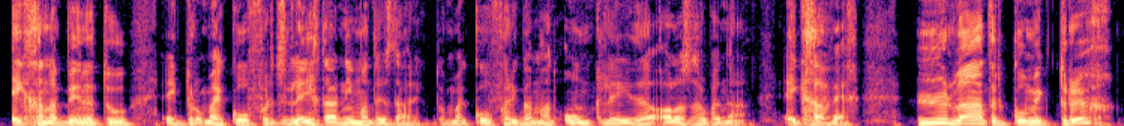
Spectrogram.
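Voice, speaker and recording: A man spinning an animated story in loose, slangy casual chat. His voice sits at an ordinary pitch. It is recorded close and dry, with no room sound. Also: fast, no room sound.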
